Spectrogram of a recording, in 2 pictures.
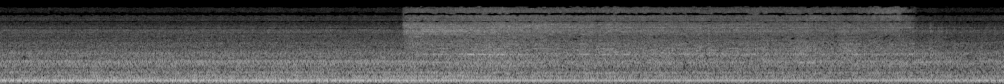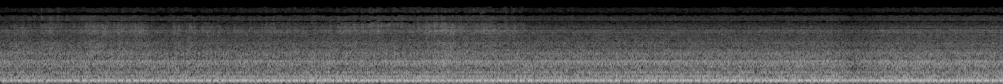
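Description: A sawmill engine drones steadily and loudly.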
